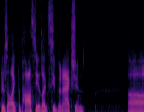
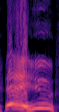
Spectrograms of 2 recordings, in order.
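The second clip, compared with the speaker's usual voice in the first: much higher, louder mock holler; 12 semitones higher, 9 dB louder than usual. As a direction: yell at her like an angry truck owner. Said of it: "he comes out and he's like".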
